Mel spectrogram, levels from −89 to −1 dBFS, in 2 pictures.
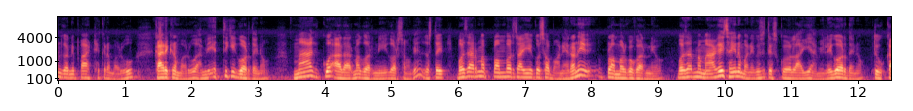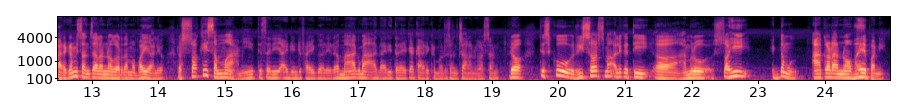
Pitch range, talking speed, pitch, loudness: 125-165 Hz, 135 wpm, 140 Hz, -20 LUFS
